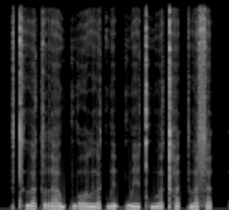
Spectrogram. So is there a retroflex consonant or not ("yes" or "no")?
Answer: no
